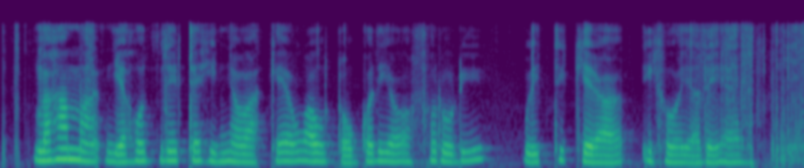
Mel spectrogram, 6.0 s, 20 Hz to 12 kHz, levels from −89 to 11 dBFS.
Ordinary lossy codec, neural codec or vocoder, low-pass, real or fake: none; codec, 16 kHz, 2 kbps, FunCodec, trained on LibriTTS, 25 frames a second; 7.2 kHz; fake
